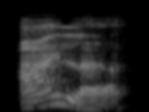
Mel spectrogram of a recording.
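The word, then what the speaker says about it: Eilah: And the closest that would come was e i l a h, which is pronounced Isla. And it's a Hebrew term for oak tree.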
